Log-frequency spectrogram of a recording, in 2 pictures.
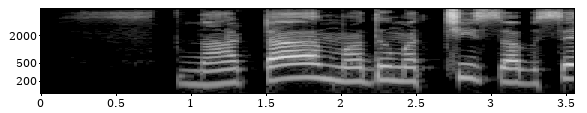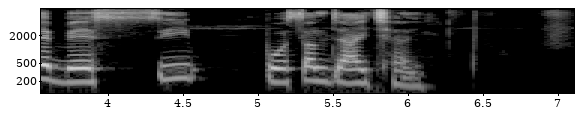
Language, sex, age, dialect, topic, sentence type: Maithili, male, 18-24, Bajjika, agriculture, statement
